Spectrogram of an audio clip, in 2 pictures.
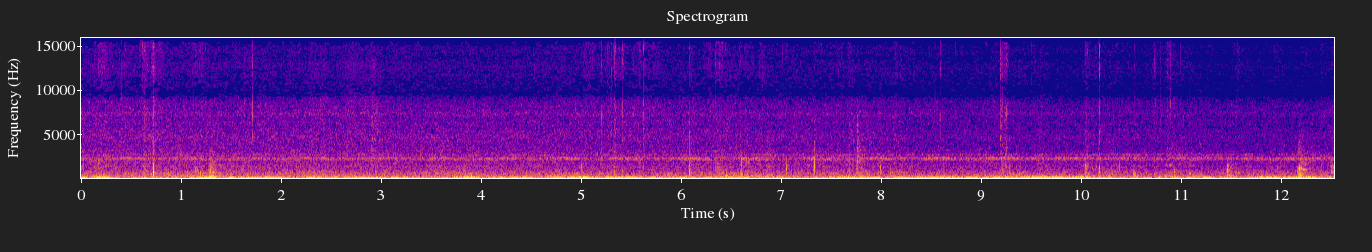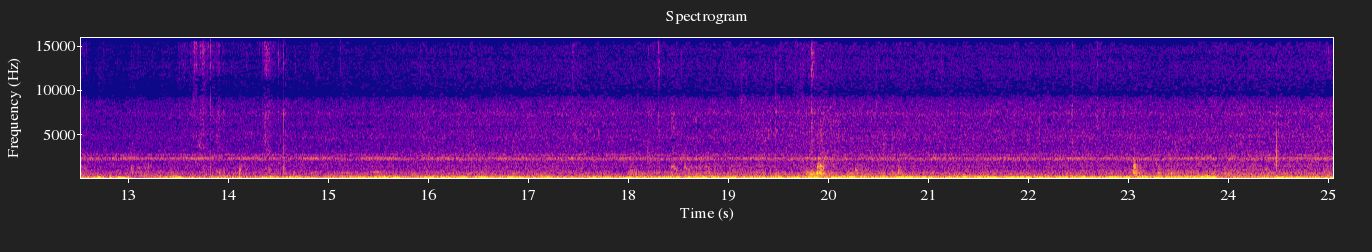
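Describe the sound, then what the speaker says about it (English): Wind gusts roar steadily through trees at night, with rustling and occasional knocks and creaks under a constant high insect-like hiss. "It is windy out here tonight. That's what's making the trees go kaflump, kaflump."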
